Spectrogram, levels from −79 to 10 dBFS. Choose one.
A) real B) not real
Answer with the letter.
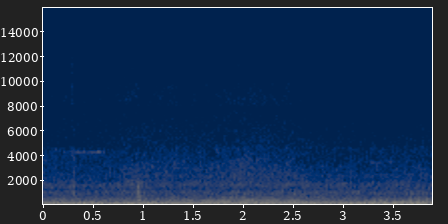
B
